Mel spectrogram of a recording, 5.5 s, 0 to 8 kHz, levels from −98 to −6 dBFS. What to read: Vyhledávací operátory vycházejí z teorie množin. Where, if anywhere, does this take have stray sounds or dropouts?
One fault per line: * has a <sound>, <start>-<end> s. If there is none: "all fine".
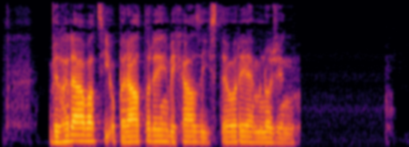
all fine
